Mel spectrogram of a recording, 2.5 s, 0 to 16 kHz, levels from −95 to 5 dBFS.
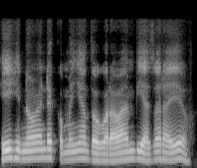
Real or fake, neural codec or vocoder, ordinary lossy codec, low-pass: fake; codec, 24 kHz, 0.9 kbps, DualCodec; none; 10.8 kHz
